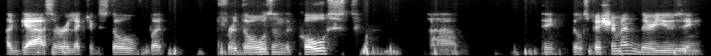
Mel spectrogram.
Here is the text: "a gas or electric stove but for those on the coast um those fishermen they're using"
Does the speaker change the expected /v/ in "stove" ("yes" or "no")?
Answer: no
